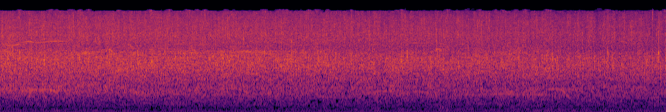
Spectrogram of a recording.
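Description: Large concert crowd applauding and cheering: a steady, dense wash of clapping that eases off slightly toward the end.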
